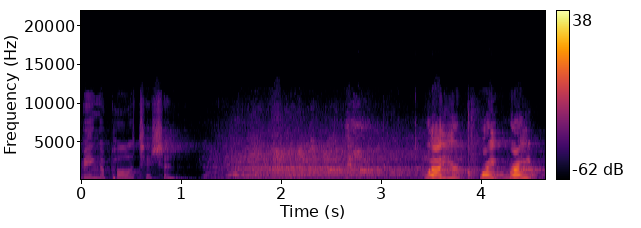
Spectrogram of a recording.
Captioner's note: audience laughing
